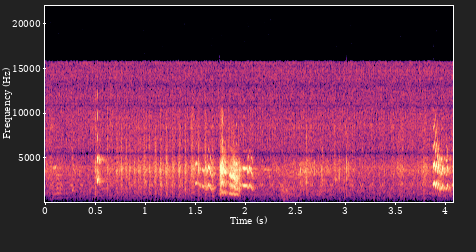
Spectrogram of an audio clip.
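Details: Camera-trap recording of local Rainbow lorikeets splashing in water, with a cluster of rasping calls mixed with wet flutters and splashes, then a brief squawk at the end.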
